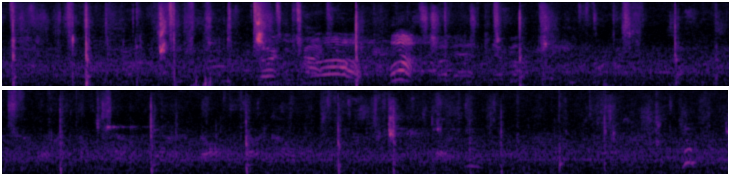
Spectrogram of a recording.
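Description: Basketball dribbled and players' footsteps on an outdoor hard court: irregular sharp knocks, with players' short shouts about two to three seconds in.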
